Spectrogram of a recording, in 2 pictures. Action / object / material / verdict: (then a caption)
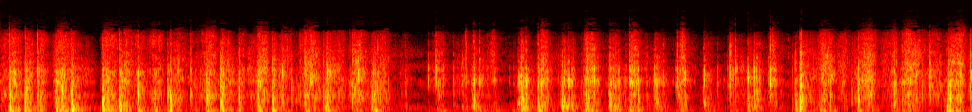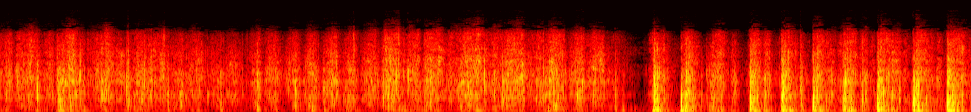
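tap / printed cardboard box / cardboard / none. A printed cardboard Hanuta chocolate bar box is held in the hand while fingertips rapidly tap and scratch across its front face. The result is a dense stream of sharp, dry clicks and papery scratches that reach into the bright highs, with brief dips near two and eight seconds before the rapid tapping resumes.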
